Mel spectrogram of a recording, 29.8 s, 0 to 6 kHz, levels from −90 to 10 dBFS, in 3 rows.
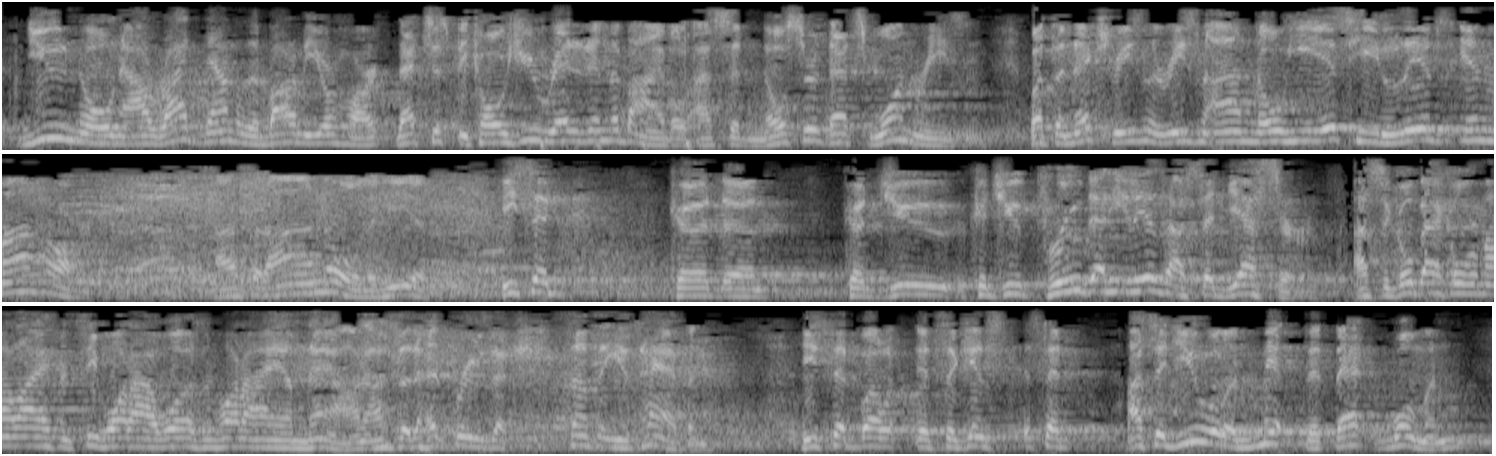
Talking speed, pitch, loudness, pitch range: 210 wpm, 160 Hz, -18 LUFS, 140-180 Hz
